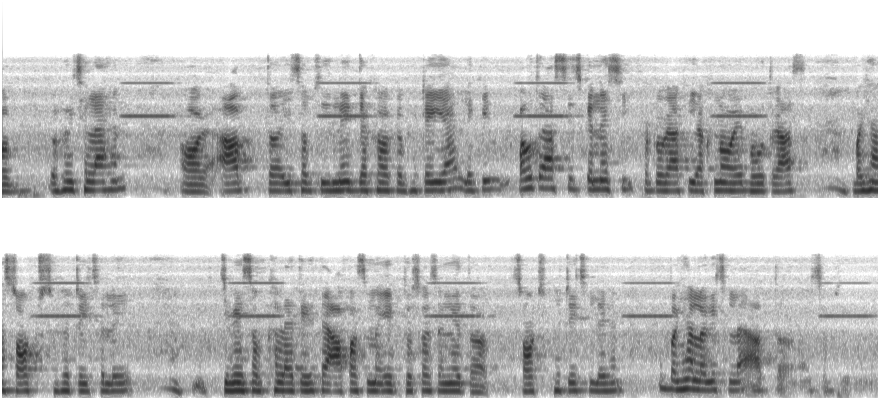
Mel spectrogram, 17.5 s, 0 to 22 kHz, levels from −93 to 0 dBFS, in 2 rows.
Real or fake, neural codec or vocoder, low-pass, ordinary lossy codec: real; none; 7.2 kHz; none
